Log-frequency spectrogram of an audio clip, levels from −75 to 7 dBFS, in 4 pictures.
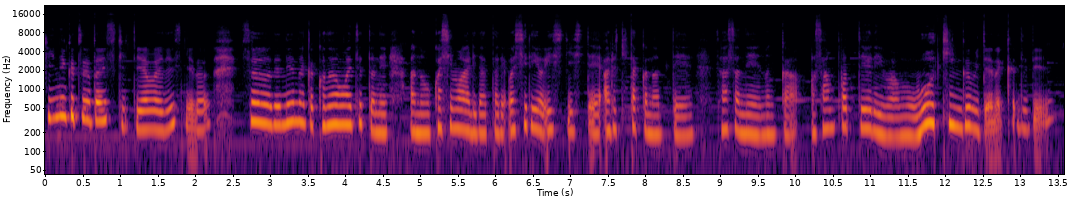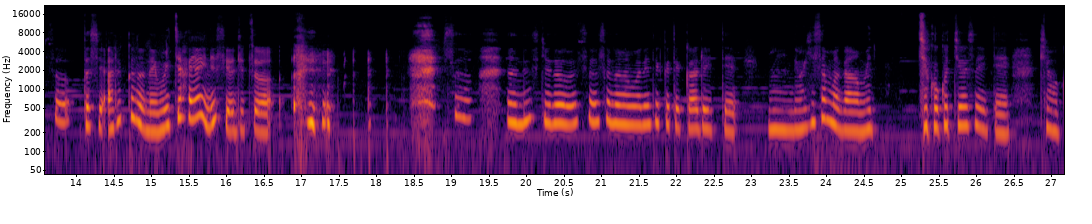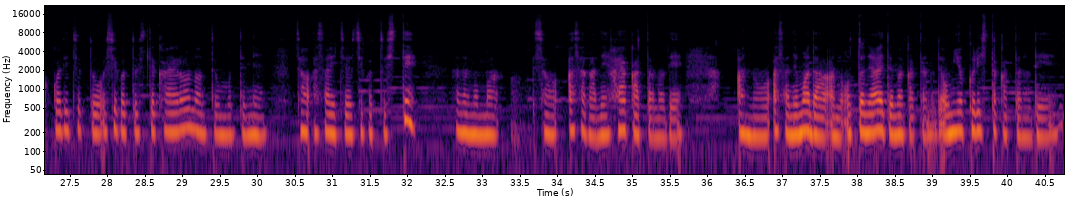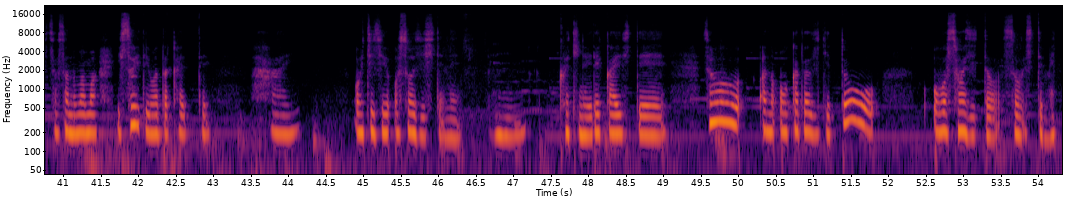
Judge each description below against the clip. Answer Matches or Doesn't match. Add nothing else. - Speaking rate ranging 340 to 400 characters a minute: Doesn't match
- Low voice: Doesn't match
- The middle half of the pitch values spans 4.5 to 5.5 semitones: Matches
